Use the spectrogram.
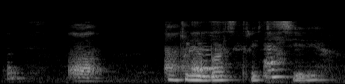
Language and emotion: Russian, neutral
